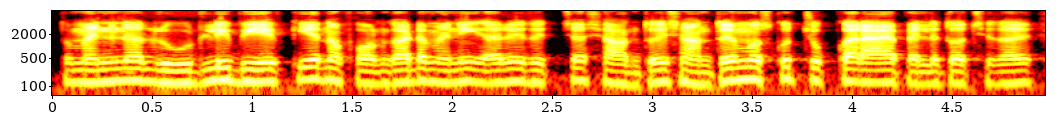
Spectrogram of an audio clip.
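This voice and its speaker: A man's voice: mid-range voice, flat delivery, fast, a bit bright. A man playing a boyfriend on a phone call, rambling defensively and pleading to be heard. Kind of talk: scripted couple call recording.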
